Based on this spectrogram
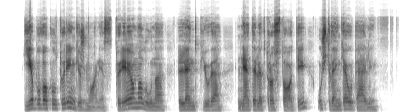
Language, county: Lithuanian, Alytus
